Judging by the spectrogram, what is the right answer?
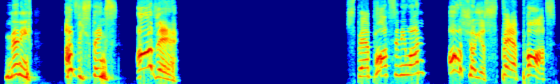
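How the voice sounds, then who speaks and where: Scrappy hot-headed boy hero for cartoon game: brash, forceful, lively swings in pitch. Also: no echo, studio quality, exaggerated voice. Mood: defiant. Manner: brash, slangy, combative. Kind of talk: animated cartoon video game acting.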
